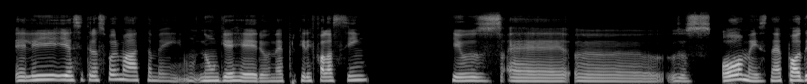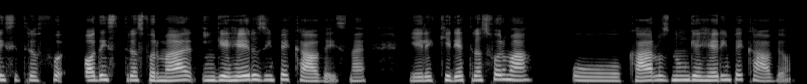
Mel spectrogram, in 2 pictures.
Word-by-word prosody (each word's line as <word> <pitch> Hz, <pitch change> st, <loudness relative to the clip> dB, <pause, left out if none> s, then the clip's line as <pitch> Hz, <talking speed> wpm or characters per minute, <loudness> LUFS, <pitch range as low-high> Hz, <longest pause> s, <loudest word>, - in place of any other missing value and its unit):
Ele 205 Hz, +4 st, +2 dB
ia 200 Hz, -1 st, +4 dB
se 215 Hz, -, -8 dB
transformar 200 Hz, 0 st, 0 dB
também 170 Hz, -5 st, -9 dB
um 170 Hz, -, -9 dB
num 170 Hz, +1 st, -1 dB
guerreiro, 160 Hz, -4 st, +1 dB
né, 155 Hz, +1 st, -5 dB
porque 180 Hz, -, -9 dB
ele 170 Hz, -, -2 dB
fala 175 Hz, 0 st, +2 dB
assim 200 Hz, +4 st, -4 dB, 0.8 s
que 175 Hz, -5 st, -1 dB
os 165 Hz, -2 st, -2 dB
eh, 155 Hz, -2 st, -2 dB
hã, 150 Hz, -3 st, -6 dB
o -, -, -14 dB
os 145 Hz, 0 st, -4 dB
homens, 185 Hz, -4 st, +4 dB
né, 170 Hz, 0 st, +1 dB
podem 190 Hz, +2 st, +4 dB
se 200 Hz, 0 st, -10 dB
tranfor 195 Hz, +2 st, -4 dB, 0.2 s
podem 195 Hz, +3 st, +4 dB
se -, -, -8 dB
transformar 190 Hz, -1 st, +2 dB
em 190 Hz, 0 st, +1 dB
guerreiros 195 Hz, +2 st, +5 dB
impecáveis, 185 Hz, -, 0 dB
né, 165 Hz, 0 st, -5 dB, 0.5 s
e 170 Hz, -, -6 dB
ele 175 Hz, +2 st, 0 dB
queria 195 Hz, -1 st, +1 dB
transformar 205 Hz, 0 st, +2 dB, 0.4 s
o 175 Hz, -3 st, -3 dB
Carlos 185 Hz, +2 st, +2 dB
num 200 Hz, 0 st, +2 dB
guerreiro 190 Hz, 0 st, +2 dB
impecável. 205 Hz, -7 st, -3 dB
185 Hz, 150 wpm, -23 LUFS, 165-200 Hz, 0.8 s, guerreiros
